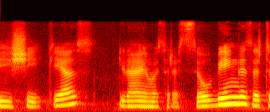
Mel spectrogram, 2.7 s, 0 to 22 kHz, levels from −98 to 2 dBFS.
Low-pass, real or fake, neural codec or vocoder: 10.8 kHz; fake; codec, 24 kHz, 0.9 kbps, WavTokenizer, small release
